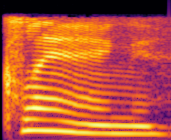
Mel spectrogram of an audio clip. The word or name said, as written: cling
